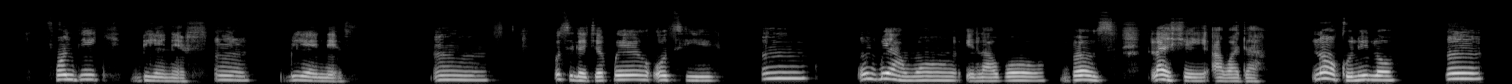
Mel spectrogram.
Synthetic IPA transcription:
fɔ̃˦n˦di˦kbi˧ɛ˧nɛ˨f̩˦ | bi˦ɛ˧nɛ˨f̩˦˧ | o˦ti˧lɛ˨d͡ʒɛ˨˧˦k͡pe˦o˦ti˧˦ | o˦ɡ͡be˦a˦˨w̃ɔ̃˧i˨la˨wɔ˧bɛ˦˨sla˦i˦˨ʃe˧a̰˨wa˨da˨ | nãː˦˨ko˨nĩ˨˦lɔ̃˧˦

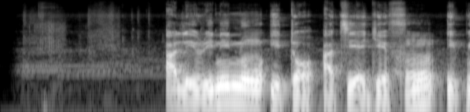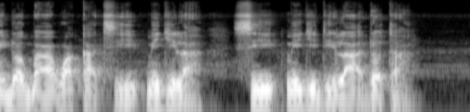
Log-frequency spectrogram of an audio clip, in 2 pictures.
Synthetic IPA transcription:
a˧le˨ɾi˨˦nĩ˦nũ˦i˦˨tɔ˨a˨ti˧ɛ˨d͡ʒɛ˨fũ˨˦i˦˨k͡pĩ˨˦dɔ˦ɡ͡ba˧wa˦ka˦˨tʰi˨˦mẽ˦d͡ʒi˦˨la˨ | si˦mẽ˦d͡ʒi˦˨dĩ˨˦la˦a˨dɔ˦ta̰˦˨

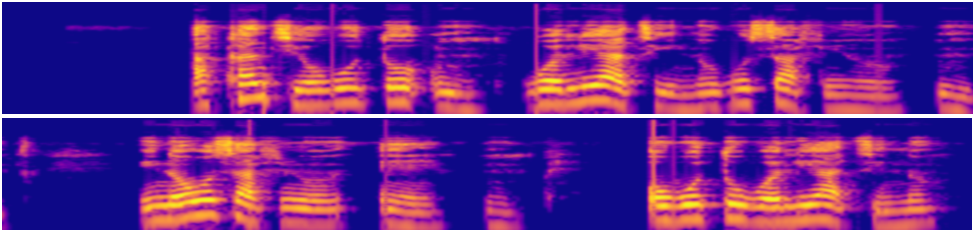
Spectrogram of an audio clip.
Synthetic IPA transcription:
a˨kã˦n̩˦ti˦o˧wo˦tõ˦˨ | wɔ˧le˦a˦˨ti˧i˨nã˨˦wo˦sa˦˨fĩ˧ɾ̃ã˧˨ | i˨nã˨˦wo˦sa˦˨fĩ˧ɾ̃ã˧ɛ˨ | o˧wo˦to˦wɔ˧le˦a˦˨tʰi˧nã˦

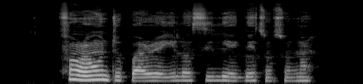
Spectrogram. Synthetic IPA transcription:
fũ˦ɾ̃ã˧˦wũ˦˨du˨k͡pa˨ɾɛ˨ji˨˦lɔ˦si˦li˦ɛ˧ɡ͡bɛ˦tũ˧sũ˨˦nãː˦˨

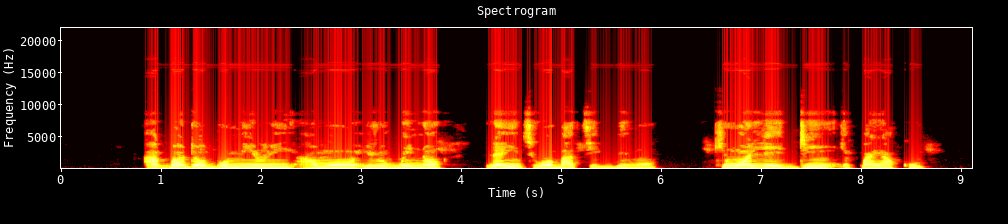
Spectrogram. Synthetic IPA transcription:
a̰˧ɡ͡bɔ˦dɔ˦˨bo˧mĩ˧ɾ̃ĩ˧a̰˨w̃ɔ̃˧ḭ˧ɾu˦ɡ͡be˦˨nãː˨˦˨ | lɛ˦j̃ĩ˦˨ti˨˦wɔ˦ba˦ti˧ɡ͡bĩ˨w̃ɔ̃˨˦ | ki˦w̃ɔ̃˦le˦˨dĩ˨˦i˦˨k͡pa˧ja˧ku˦

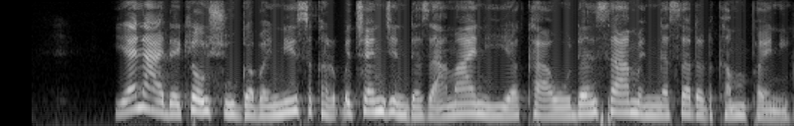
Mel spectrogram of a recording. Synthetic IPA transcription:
jɐ˦naː˨da˨kʲa˦˨wʃuː˨ɡɐ˨bɐ˨nːiː˦su˨kɐ˨ɽɓɪ˦t͡ʃɐ˦nd͡ʒɪ˨nda˨zaː˨maː˦niː˨jaː˦kaː˦woː˦dɔ˦nsaː˦mʊ˨nːɐ˦sɐ˦ɾɐ˨rkɐ˦mɸa˨niː˦

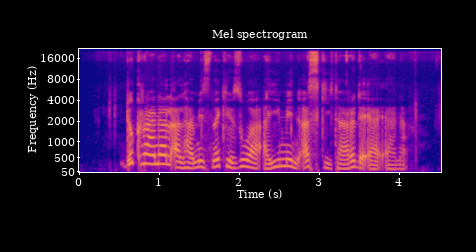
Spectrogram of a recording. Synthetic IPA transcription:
dʊ˦kɽaː˦nɐ˦lʔa̰˨lha˨mɪ˦˨snɐ˦kʲeː˨zʊ˦waː˨ʔa̰˨ji˦mɪ˦ŋʔa̰˦skʲiː˨taː˨ɽe˦da˨j̰a̰ː˦ʔa̰ː˦na̰ː˦

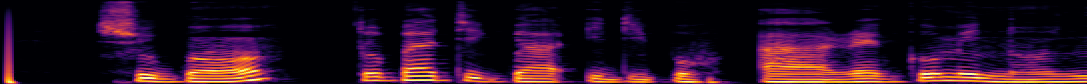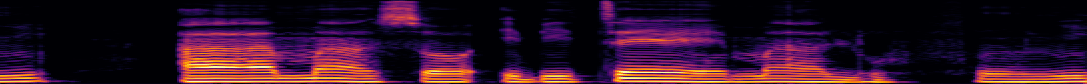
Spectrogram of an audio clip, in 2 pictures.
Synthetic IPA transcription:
ʃu˨ɡ͡bɔ̃˨˦ | to˦ba˦di˦˨ɡ͡ba˧i˨di˨bo˨ | a˨ɾɛ˧ɡo˦mĩ˦˨nã˨˦jĩ˦ | a˧mãː˦˧sɔ˧i˨bi˨tɛ˦˧mãː˦˧lo˨ | fũ˦˧jĩ˦

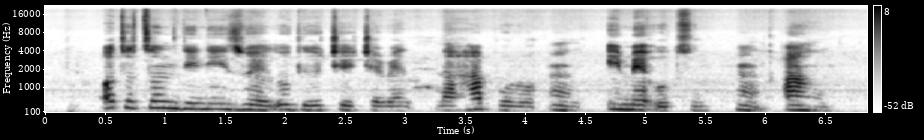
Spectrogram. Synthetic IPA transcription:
ɔ˦tʊ˦tʊ˦n̩˦dɪ˦ni˦zre˨lo˦ɡe˨o˦t͡ʃe˨t͡ʃe˨ɾe˨na˨ɦa˦pʊ˨ɾʊ˨˦˨i˦me˦ʔo˨tu˨˦˨ | a˦ɦʊ˨

